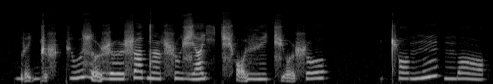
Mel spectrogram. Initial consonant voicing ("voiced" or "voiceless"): voiced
